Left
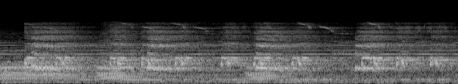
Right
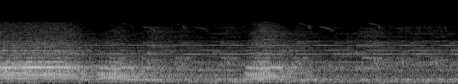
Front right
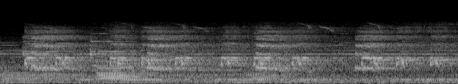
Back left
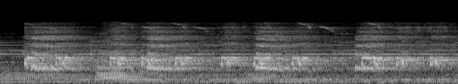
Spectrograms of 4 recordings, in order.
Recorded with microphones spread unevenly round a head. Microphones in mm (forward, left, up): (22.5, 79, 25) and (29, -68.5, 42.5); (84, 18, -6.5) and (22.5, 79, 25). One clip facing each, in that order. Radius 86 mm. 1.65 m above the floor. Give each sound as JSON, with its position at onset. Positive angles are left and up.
{"t": 0.2, "sound": "a bird", "azimuth_deg": 85}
